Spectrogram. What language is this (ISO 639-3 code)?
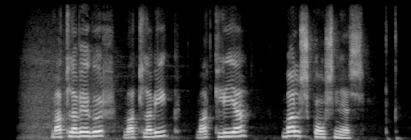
isl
